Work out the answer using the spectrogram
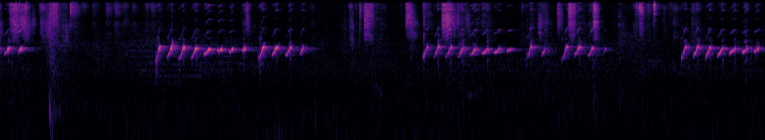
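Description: A cockatiel sings bursts of quick, bright chirps strung into short trills.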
